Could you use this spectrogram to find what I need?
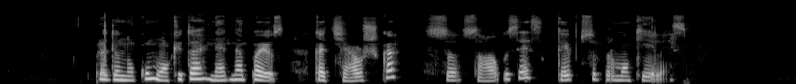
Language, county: Lithuanian, Marijampolė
